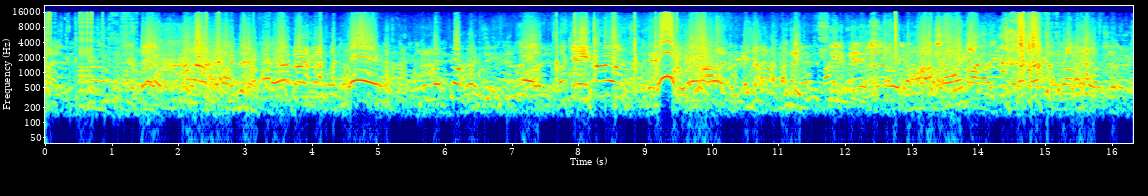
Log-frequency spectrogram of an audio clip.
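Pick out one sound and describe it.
A crowd of men and women talk and shout close by, all at once.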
